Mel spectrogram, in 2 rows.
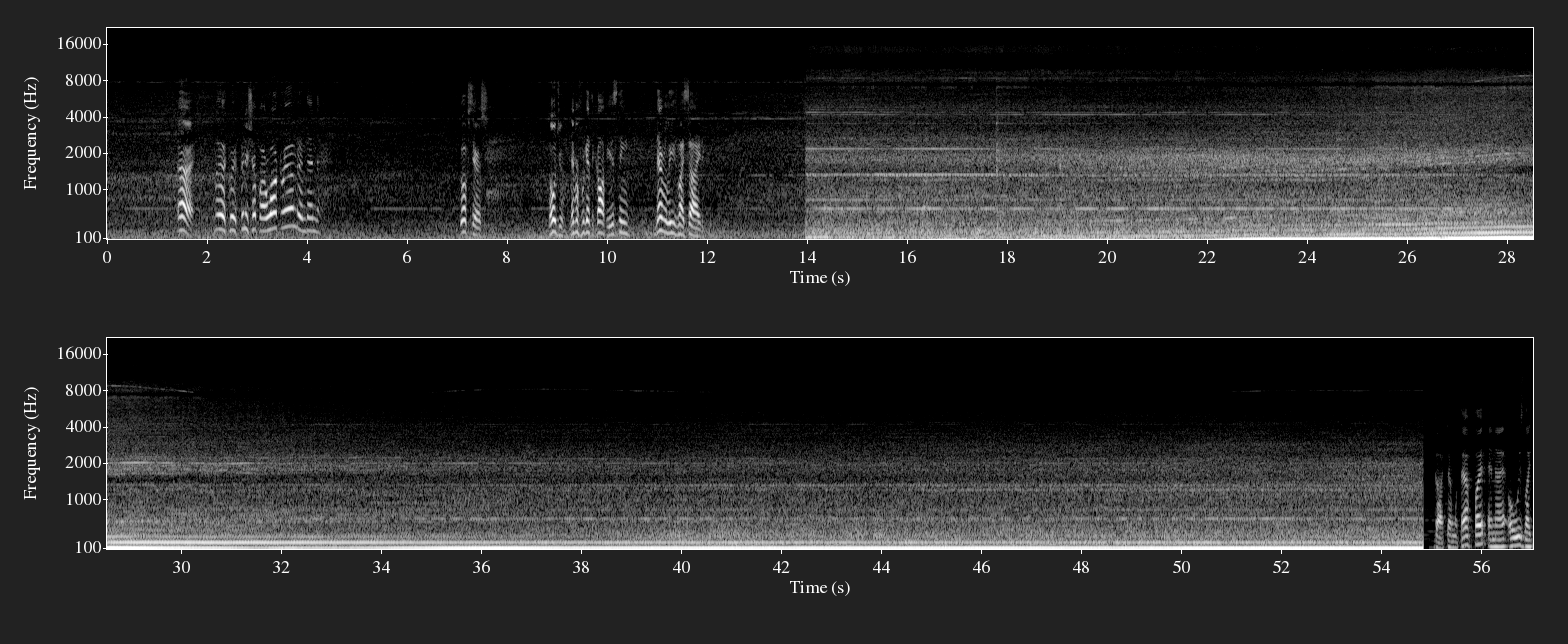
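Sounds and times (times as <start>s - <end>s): diesel engine revving: 14.0s - 54.9s.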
